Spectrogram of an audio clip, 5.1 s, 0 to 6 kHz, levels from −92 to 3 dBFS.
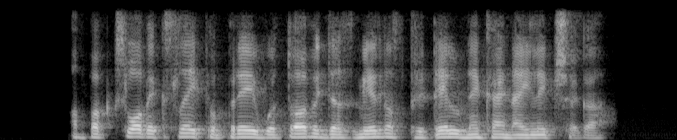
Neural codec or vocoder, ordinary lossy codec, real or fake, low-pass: codec, 16 kHz, 0.8 kbps, ZipCodec; none; fake; 5.4 kHz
